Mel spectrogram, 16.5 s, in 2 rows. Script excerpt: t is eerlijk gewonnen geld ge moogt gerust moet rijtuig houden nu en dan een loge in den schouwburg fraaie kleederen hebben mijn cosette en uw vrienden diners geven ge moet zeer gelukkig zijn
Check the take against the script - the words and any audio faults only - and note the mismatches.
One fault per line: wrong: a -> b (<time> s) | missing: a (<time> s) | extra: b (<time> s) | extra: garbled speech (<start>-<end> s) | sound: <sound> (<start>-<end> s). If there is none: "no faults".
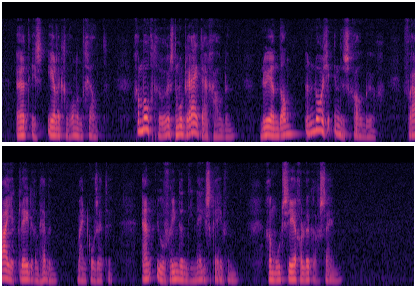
no faults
